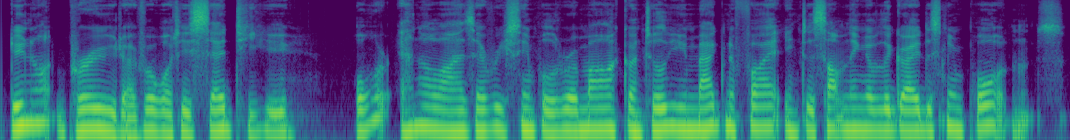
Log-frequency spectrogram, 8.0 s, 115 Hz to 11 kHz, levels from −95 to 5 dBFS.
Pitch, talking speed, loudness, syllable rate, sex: 155 Hz, 180 wpm, -19 LUFS, 5.7 syllables/s, male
